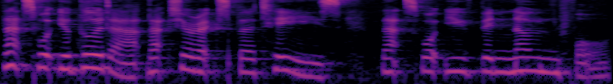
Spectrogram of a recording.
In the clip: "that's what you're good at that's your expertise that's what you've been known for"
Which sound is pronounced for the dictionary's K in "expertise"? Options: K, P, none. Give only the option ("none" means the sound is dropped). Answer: K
